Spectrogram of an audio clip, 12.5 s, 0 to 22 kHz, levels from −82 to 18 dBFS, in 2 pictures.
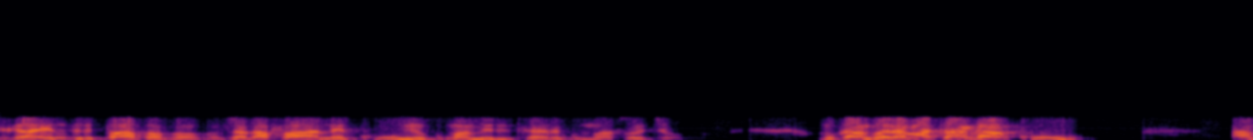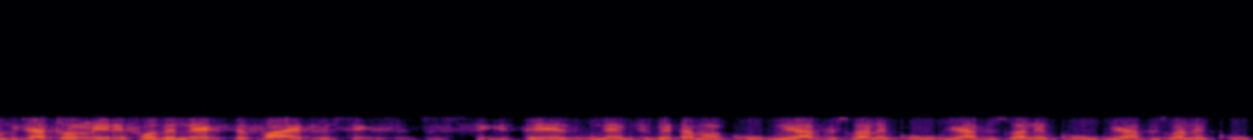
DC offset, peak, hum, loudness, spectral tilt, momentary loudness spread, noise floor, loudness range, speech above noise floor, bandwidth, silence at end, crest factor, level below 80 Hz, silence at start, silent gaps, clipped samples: under 0.1%; -6 dBFS; none; -21 LUFS; -9 dB/octave; 12 LU; -57 dBFS; 3 LU; 36 dB; 3.8 kHz; 0 s; 16 dB; -68 dBFS; 0 s; none; under 0.1%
